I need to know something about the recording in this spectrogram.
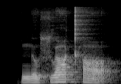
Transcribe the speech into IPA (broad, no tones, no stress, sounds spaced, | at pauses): n o sʷ ɑ kʰ ɑ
